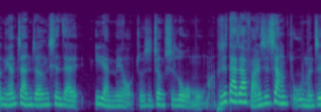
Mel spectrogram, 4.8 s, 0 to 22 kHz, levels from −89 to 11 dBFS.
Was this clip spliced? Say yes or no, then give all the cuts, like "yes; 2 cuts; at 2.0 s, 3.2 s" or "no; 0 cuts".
yes; 1 cut; at 3.2 s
